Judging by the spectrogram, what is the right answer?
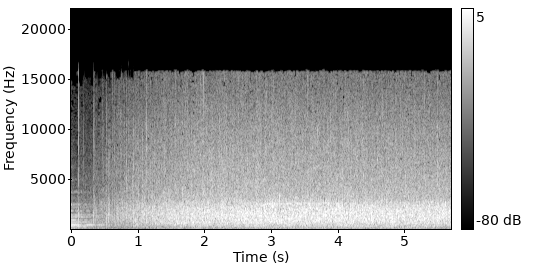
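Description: Audience applause that swells over the first couple of seconds and then holds steady, as the last orchestral note fades away in the first half second.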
